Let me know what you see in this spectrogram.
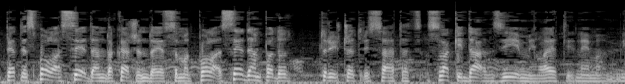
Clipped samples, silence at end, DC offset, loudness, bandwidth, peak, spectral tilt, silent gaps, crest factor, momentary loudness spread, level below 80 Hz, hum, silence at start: under 0.1%; 0 s; under 0.1%; -17 LUFS; 14 kHz; -4 dBFS; -4 dB/octave; none; 14 dB; 6 LU; -32 dBFS; none; 0 s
